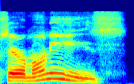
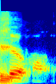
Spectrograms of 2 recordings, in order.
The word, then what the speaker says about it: ceremonies: So, I was the mistress of ceremonies, not ceremon.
